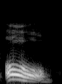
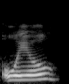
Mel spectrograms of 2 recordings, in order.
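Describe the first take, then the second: First: It is said with the local dialect pronunciation. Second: It is said with the standard pronunciation. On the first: The speaker calls it right. "It's oil" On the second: The speaker calls it wrong. "No, it's not oil"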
